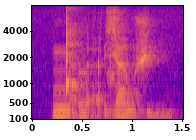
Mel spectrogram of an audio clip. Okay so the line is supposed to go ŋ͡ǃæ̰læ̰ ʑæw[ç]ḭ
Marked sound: incorrect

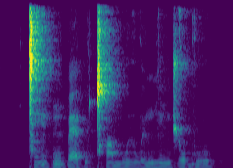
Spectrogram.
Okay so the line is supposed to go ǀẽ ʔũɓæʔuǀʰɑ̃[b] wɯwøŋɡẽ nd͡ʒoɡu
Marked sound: incorrect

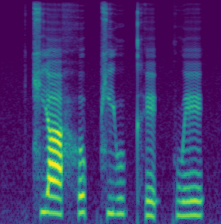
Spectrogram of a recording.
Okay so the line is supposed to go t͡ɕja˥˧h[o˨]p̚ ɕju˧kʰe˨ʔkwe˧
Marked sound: incorrect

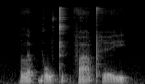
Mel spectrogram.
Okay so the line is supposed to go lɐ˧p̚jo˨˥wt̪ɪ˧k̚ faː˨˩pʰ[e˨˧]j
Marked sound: correct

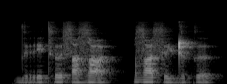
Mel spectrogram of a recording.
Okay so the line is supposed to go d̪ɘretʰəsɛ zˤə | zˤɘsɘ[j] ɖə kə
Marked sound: correct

